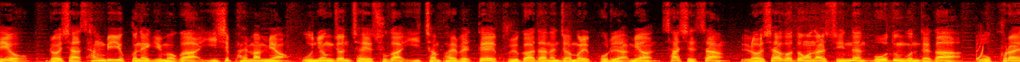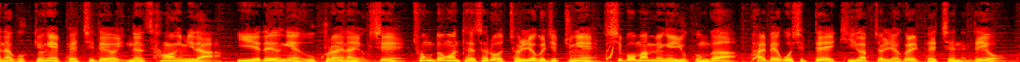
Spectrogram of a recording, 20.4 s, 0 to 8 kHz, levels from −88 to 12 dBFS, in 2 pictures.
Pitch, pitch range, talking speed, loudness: 145 Hz, 115-160 Hz, 325 characters per minute, -20 LUFS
